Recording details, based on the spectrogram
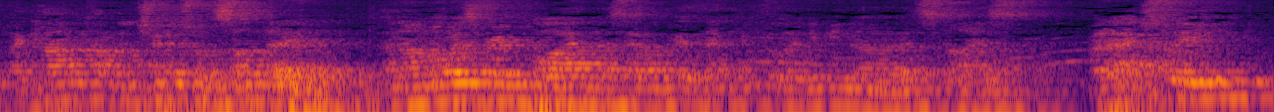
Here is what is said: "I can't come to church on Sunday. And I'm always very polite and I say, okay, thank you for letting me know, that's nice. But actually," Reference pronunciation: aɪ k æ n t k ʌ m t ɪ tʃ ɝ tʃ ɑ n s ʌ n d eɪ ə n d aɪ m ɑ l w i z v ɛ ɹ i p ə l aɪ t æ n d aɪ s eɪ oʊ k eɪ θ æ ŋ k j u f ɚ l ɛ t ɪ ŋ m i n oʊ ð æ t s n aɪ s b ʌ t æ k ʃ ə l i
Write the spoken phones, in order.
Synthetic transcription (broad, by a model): aɪ k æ n k ʌ m t ɪ tʃ ɝ tʃ n s ʌ n d eɪ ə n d aɪ m ɑ l w i z v ɛ ɹ i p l aɪ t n aɪ s eɪ oʊ k eɪ θ æ ŋ k j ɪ f ɚ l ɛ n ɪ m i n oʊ ð æ t s n aɪ s b ʌ t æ k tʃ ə l i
